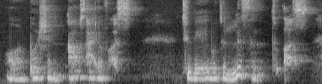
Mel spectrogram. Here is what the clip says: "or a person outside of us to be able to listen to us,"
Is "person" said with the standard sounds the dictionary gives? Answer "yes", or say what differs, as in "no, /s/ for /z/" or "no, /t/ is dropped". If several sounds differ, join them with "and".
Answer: no, /b/ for /p/ and /ʃ/ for /s/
